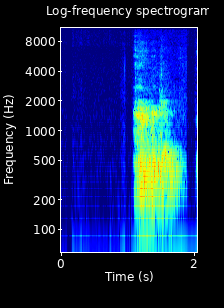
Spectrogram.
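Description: A man clearing his throat once into a microphone, about a second in, lasting under a second.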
